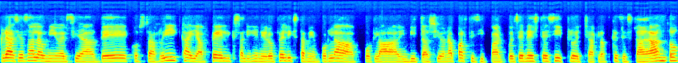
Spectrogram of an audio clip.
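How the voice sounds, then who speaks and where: The speech carries a Colombian accent and fairly even intonation. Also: woman. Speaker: urban planning expert, speaker. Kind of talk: lecture. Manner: fast.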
